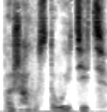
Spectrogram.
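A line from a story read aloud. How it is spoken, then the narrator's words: Quiet whisper. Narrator (Russian): тихо прошептала я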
